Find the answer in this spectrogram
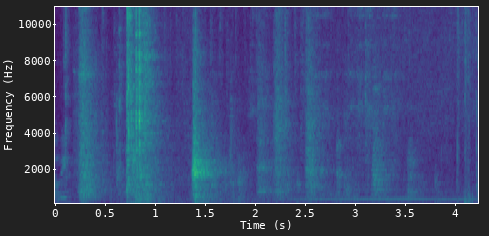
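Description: A 1911 Otis traction elevator starting off after its lobby button is pressed: two clunks and rattles of its machinery in the first second and a half, then a steady hum as the car travels.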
